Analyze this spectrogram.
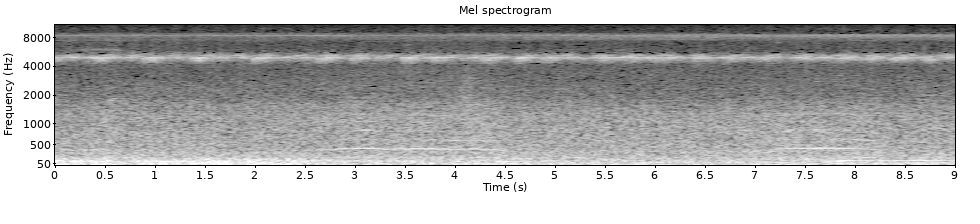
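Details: Crickets trilling through rain: one constant, shimmering high note persists from start to end, a softer higher band above it, under steady rain hiss with a couple of faint low drawn-out tones.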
